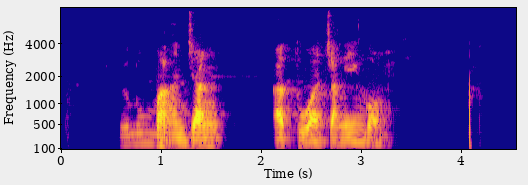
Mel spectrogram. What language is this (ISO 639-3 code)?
bkm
